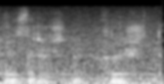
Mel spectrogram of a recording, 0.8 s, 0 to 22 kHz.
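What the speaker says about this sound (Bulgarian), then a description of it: "Много, много мухи има." Swarm of flies buzzing in the horror video game Resident Evil 7, a dense steady drone inside a spooky house, with someone speaking softly over it.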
